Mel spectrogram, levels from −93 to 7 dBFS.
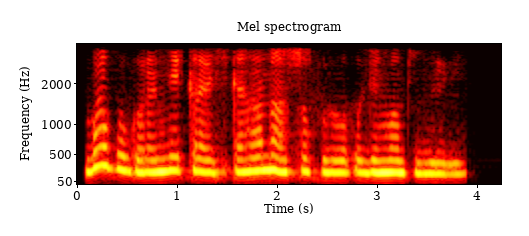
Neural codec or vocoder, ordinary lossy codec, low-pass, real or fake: codec, 16 kHz, 1 kbps, FunCodec, trained on Chinese and English, 50 frames a second; AAC, 24 kbps; 3.6 kHz; fake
